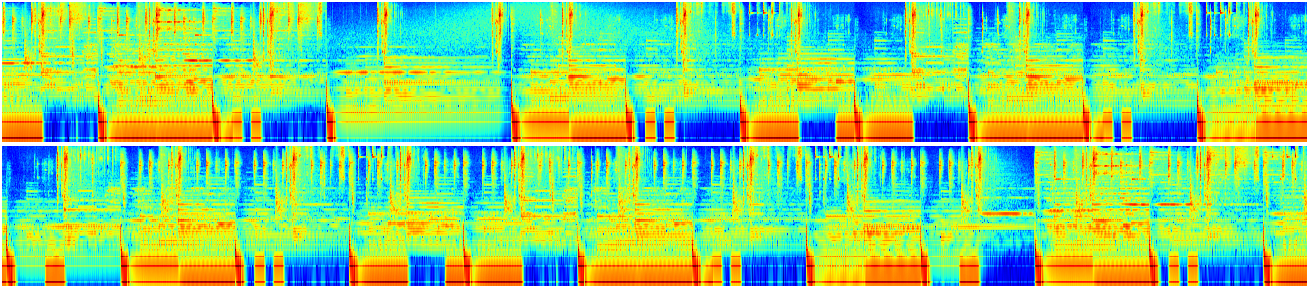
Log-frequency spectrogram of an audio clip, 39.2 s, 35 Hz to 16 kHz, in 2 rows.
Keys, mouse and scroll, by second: 0.0 click, 0.4 click, 0.7 alt+middle click, 1.2 alt+middle click, 1.7 middle click, 2.7 click, 3.0 click, 3.3 alt+middle click, 3.5 click, 3.7 F3, 3.9 click, 4.2 click, 4.5 click, 4.7 alt+middle click, 5.1 click, 5.5 click, 5.8 click, 6.1 shift+click, 6.8 alt+right click, 7.1 click, 7.2 right click, 7.4 shift+click, 8.1 click, 8.4 alt+middle click, 8.9 x, 9.0 F3, 9.8 `, 10.0 click, 10.4 click, 10.6 click, 11.6 click, 12.0 click, 12.8 click, 13.3 click, 13.5 click, 13.9 click, 14.5 click, 15.2 alt+1, 15.6 click, 15.7 right click, 15.9 1, 16.0 click, 16.5 click, 16.9 click, 17.4 click, 18.3 click, 18.6 click, 18.9 click, 19.1 click, 19.5 r, 19.8 F3, 20.0 alt+middle click, 20.4 alt+middle click, 20.6 middle click, 20.8 click, 21.1 alt+middle click, 21.3 click, 21.7 alt+middle click, 22.0 click, 22.2 click, 22.6 alt+middle click, 22.9 alt+scroll down 2, 23.2 alt+`, 23.6 scroll up 1, 23.8 alt+scroll down 1, 24.3 scroll up 1, 24.7 right click, 25.3 r, 26.6 F3, 27.1 F3, 29.0 alt+middle click, 29.3 middle click, 29.5 click, 30.1 click, 30.4 click, 30.7 middle click, 31.1 click, 31.2 click, 31.6 click, 31.8 click, 31.9 click, 32.0 click, 33.0 click, 33.5 alt+1, 34.5 F3, 35.4 F3, 35.5 t, 36.8 click, 37.1 click, 37.6 click, 38.2 alt+`, 38.2 right click, 38.4 scroll, 38.6 click, 39.0 click.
